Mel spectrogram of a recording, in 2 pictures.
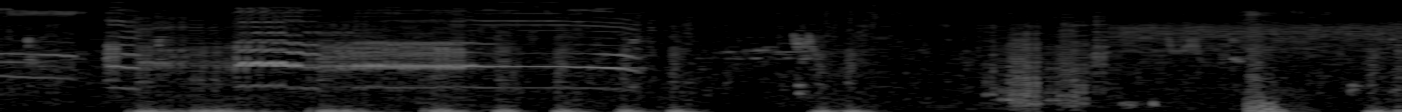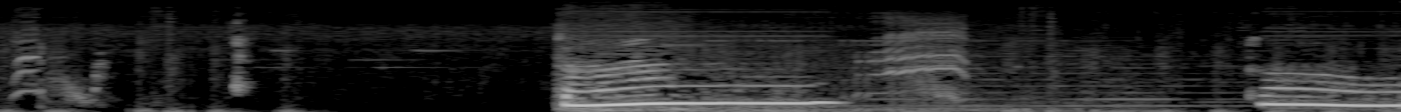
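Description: A young man talks quietly close to a microphone.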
